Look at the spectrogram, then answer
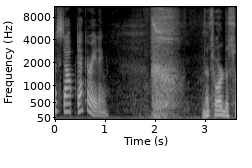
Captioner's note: exhales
